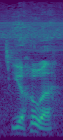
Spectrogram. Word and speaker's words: Yahuah: the creator which is yahuwah which is which is the correct way to pronounce the four hebrew letters of our creator's name and it's been substituted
